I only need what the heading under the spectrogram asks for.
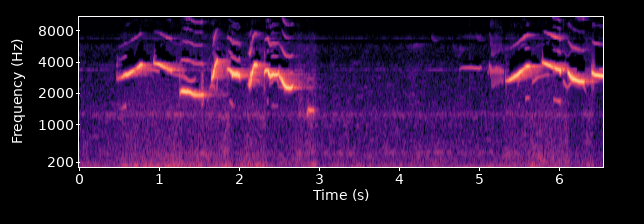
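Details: Oriental magpie-robin singing non-stop: a burst of clear, warbling whistled phrases with rapid swoops and chirps for about two and a half seconds, a pause, then the phrase starts again.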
